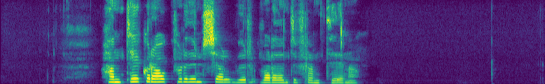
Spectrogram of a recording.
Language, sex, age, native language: Icelandic, female, 20-29, Icelandic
